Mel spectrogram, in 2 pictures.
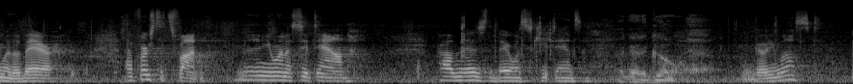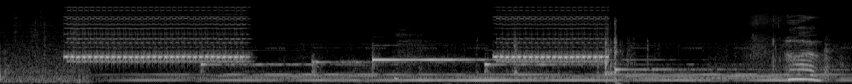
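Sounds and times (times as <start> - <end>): telephone ringing: 9.2 - 11.2, 13.4 - 14.8.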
